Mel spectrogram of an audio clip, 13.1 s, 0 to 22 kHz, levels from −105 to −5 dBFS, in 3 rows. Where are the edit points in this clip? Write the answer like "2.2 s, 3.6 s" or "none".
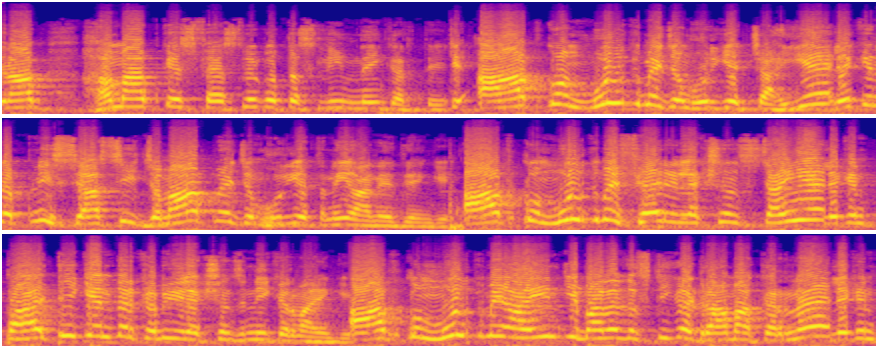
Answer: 2.2 s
